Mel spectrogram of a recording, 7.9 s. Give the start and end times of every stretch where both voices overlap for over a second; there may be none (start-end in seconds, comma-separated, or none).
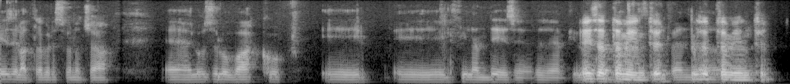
5.8-7.3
